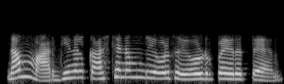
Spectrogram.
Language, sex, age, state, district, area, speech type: Kannada, female, 18-30, Karnataka, Dharwad, urban, conversation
